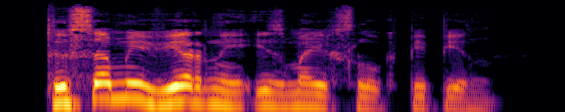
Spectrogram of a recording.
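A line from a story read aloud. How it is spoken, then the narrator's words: Plain. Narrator (Russian): ответил Дагоберт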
